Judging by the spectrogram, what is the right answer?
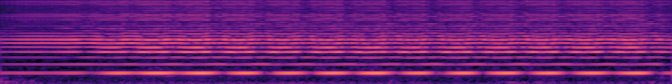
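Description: A bowed violin plays a steady series of short repeated notes on one pitch in first position on the D string, evenly pulsed, close and clear with no talking.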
